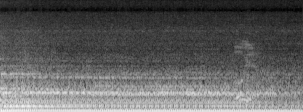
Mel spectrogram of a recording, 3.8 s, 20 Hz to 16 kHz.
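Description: The engine of a 2024 Chevrolet Silverado 1500 RST 4x4 pickup runs close and loud at a steady idle, a constant low rumble with a voice briefly over it.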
